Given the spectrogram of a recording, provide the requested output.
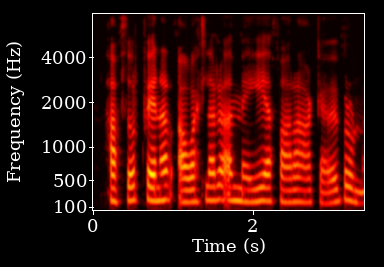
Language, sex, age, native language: Icelandic, female, 30-39, Icelandic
